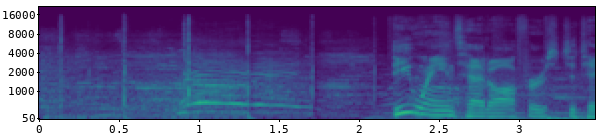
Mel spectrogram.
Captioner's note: clalapping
